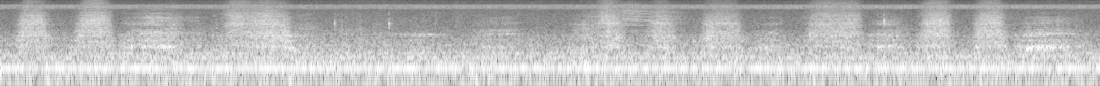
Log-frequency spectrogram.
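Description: Faint, short puffs of breath blown through pursed lips, several in irregular succession, pushing wet acrylic paint across a canvas to open up cells in the white areas of a bloom pour.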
